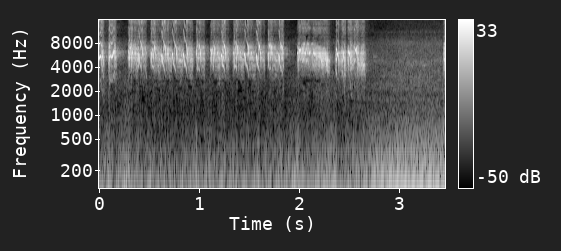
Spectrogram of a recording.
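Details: Common iora delivering quick bursts of shrill, buzzy trilled notes broken by short gaps, then falling silent near the end, with a low steady hum throughout.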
